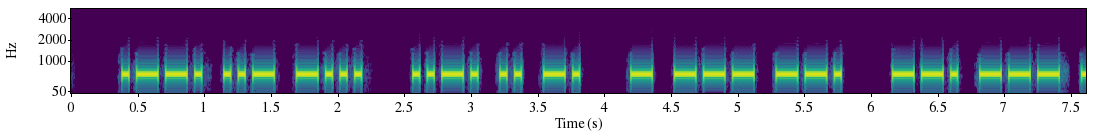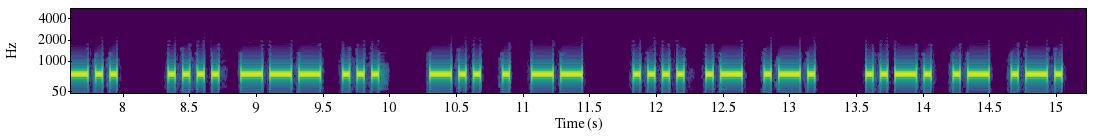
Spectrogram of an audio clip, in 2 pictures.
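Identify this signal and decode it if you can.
Morse code, heard as a keyed tone, about 22 wpm, 600 Hz. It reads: PUB FIN TOG GOD HOS DEM HAR FAR
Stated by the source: Morse practice of short Danish words at 22 wpm, from CW med Gnister.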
